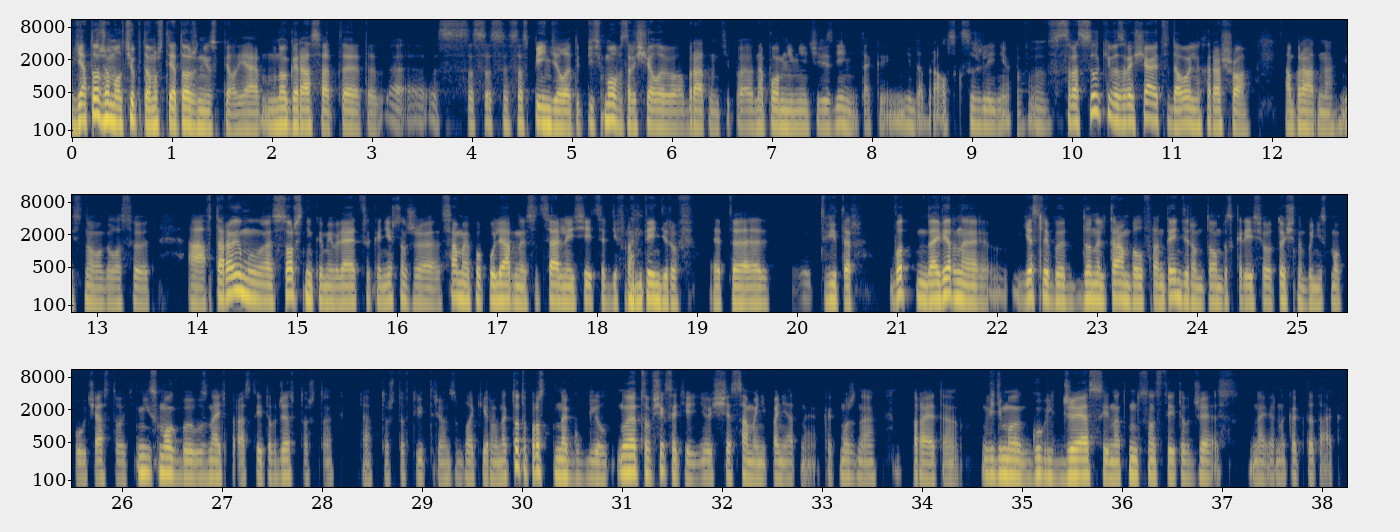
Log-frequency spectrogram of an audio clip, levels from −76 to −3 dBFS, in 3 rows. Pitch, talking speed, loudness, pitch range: 120 Hz, 185 wpm, -21 LUFS, 110-130 Hz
